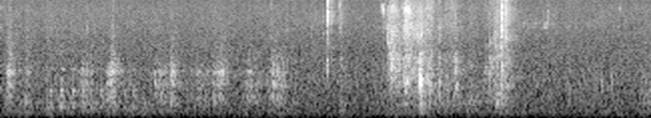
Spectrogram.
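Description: Pen writing on a paper card, faint scratches and squeaks, then the card is picked up and bent with louder paper rustles and clicks about four seconds in.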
